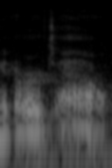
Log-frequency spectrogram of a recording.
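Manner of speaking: high, whining cry of pain; pained yell. Acted. Boy with a wounded cheek, crying in pain. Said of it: "Patrick kept yelling".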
